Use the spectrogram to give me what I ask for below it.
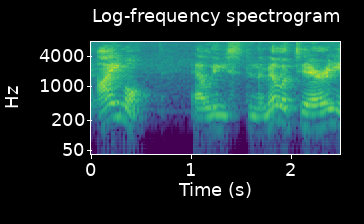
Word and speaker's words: Imel: who I am first my name is pronounced imal long I story is my grandfather my father's father served in World War two and at that time the family pronounced the name Emel his commanding officer said that in most sounded to german who were fighting in world war ii and he said that the name would henceforth be imal at least in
